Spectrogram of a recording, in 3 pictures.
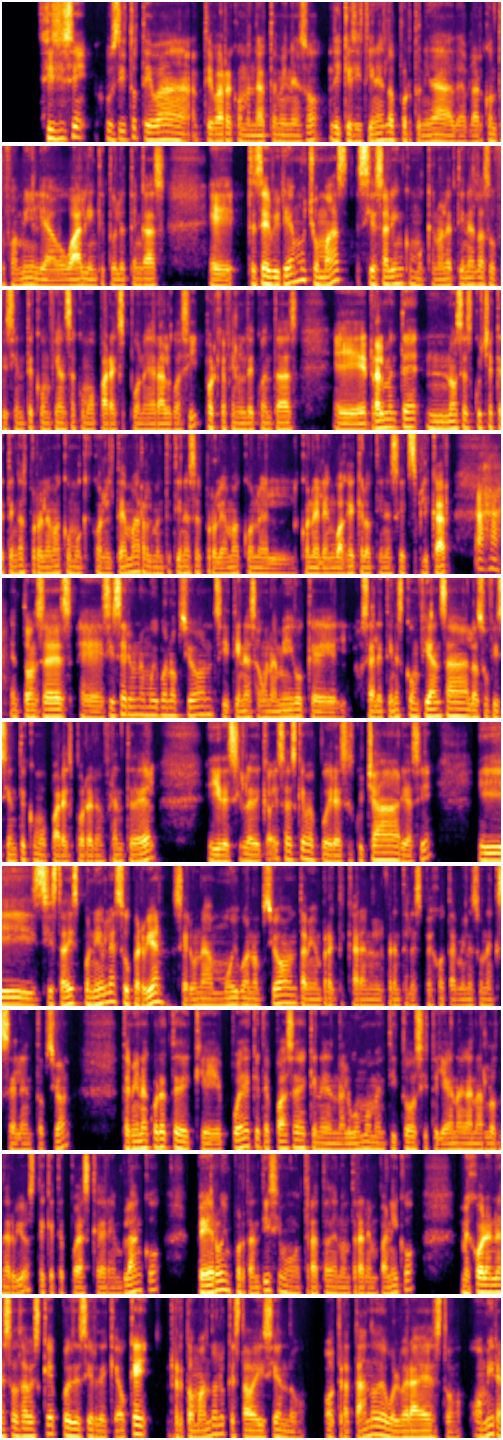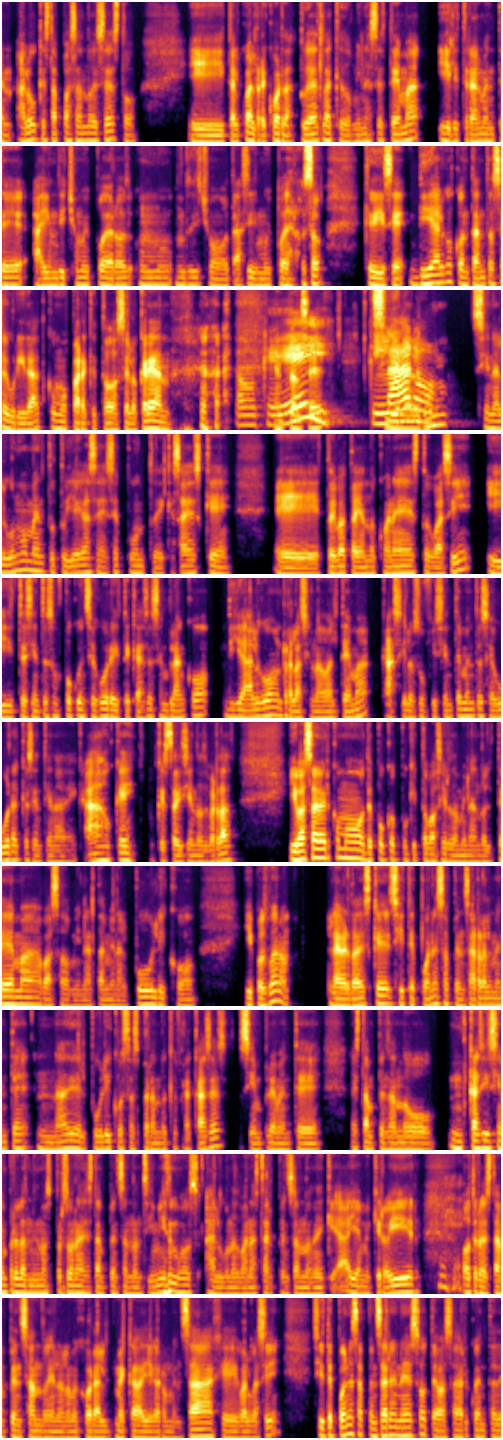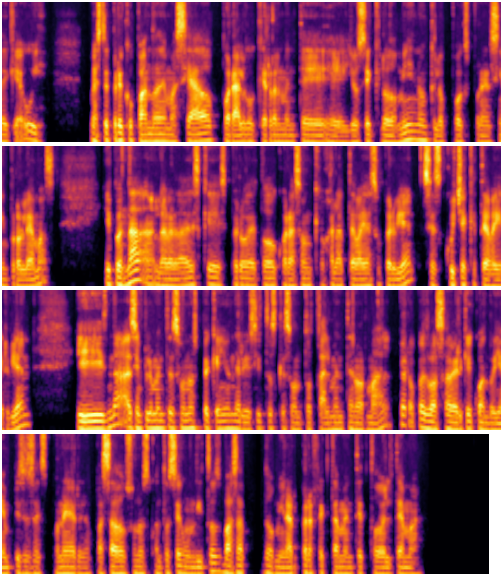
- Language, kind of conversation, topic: Spanish, advice, ¿Cómo puedo hablar en público sin perder la calma?
- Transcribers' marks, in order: chuckle; stressed: "Okey"; "quedaste" said as "quedastes"; laughing while speaking: "sí mismos"; giggle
